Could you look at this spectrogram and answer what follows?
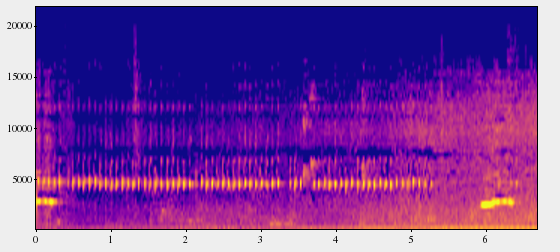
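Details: High, rapid, rhythmic buzzing notes from a plain prinia run for about five seconds, then stop. A single rising whistle follows over a low background hum.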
